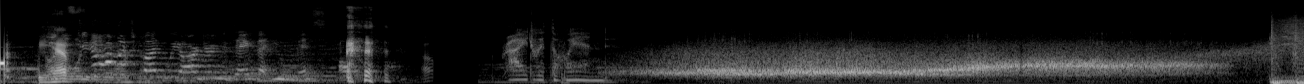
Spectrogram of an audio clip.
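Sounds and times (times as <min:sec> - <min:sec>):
rising whoosh: 0:06.2 - 0:13.0.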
